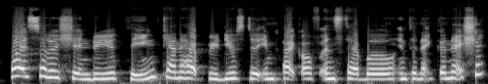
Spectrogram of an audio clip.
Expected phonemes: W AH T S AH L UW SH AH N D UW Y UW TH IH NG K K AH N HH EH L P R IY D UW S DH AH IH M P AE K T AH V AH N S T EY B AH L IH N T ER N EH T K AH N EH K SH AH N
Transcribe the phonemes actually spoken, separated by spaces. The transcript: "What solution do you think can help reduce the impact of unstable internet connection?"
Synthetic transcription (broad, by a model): W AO T S AH L UW SH AH N D UW Y UW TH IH NG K K AH N HH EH P R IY D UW S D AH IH M P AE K T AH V AH N S T EY B AH L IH N T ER N EH T K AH N EH K SH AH N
